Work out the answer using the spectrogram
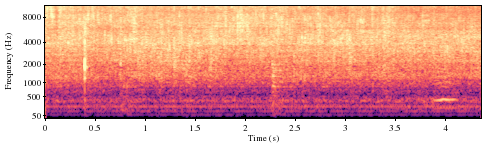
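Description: Tomatoes, onions and garlic sizzling in hot oil in a wok as they are stirred with a spatula, which clicks against the pan a few times, most sharply about half a second in.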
